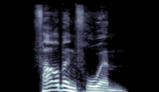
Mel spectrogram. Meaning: strong dative masculine/neuter singular of farbenfroh
- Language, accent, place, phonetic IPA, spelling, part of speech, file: German, Germany, Berlin, [ˈfaʁbn̩ˌfʁoːəm], farbenfrohem, adjective, De-farbenfrohem.ogg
